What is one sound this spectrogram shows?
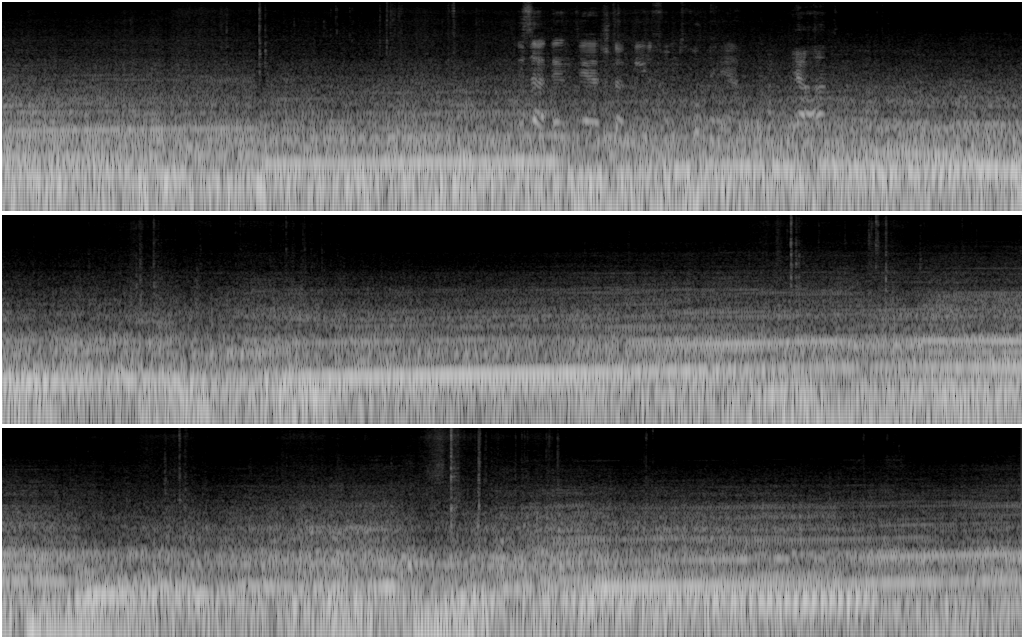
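A car engine roars steadily from inside the cabin, its pitch rising and falling with speed.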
